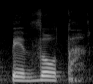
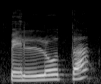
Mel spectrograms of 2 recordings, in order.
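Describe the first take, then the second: First: The middle consonant is a D sound. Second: The middle consonant is an L sound. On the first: "cuando hacen una sustitución de ese sonido" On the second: "una palabra que la tenga intermedia"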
